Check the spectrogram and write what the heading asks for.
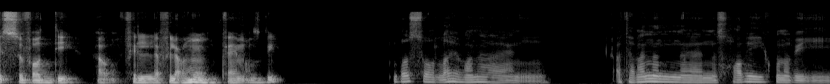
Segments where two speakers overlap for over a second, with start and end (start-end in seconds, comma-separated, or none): none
